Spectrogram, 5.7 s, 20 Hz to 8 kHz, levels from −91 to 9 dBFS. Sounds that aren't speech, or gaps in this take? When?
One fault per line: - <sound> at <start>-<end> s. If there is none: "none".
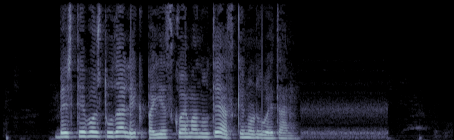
none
